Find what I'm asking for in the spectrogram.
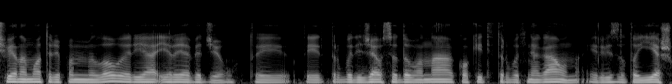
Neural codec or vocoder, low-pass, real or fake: none; 7.2 kHz; real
